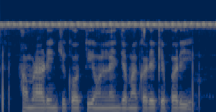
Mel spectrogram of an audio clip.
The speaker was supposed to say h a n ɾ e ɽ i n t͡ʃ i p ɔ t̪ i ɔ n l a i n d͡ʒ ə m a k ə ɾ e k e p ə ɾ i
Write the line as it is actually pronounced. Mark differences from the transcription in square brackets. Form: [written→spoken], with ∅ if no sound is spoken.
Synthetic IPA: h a [n→m] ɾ [e→a] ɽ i n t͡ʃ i [p→k] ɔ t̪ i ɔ n l a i n d͡ʒ ə m a k ə ɾ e k e p ə ɾ i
